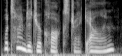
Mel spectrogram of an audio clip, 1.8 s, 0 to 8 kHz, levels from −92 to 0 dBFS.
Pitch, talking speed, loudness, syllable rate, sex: 210 Hz, 230 wpm, -15 LUFS, 5.4 syllables/s, female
